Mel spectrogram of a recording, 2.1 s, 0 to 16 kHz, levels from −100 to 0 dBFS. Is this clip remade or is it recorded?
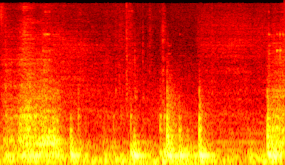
recorded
